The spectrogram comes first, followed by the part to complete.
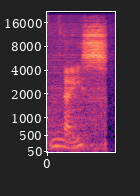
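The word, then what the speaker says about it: gneiss: this piece of uh nice spelled like this or crystals like in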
